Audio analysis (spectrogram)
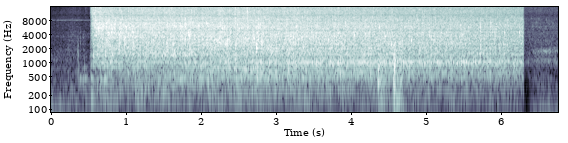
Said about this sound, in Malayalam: വെളിച്ചെണ്ണയിലേക്ക് തന്നെ പുഴുങ്ങിയ ബീഫ് ഇട്ട് കൊടുക്കാം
